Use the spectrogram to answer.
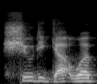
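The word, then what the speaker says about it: Ncuti Gatwa: It is Shudi Gatwa, but I think you spell it Nakuti.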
